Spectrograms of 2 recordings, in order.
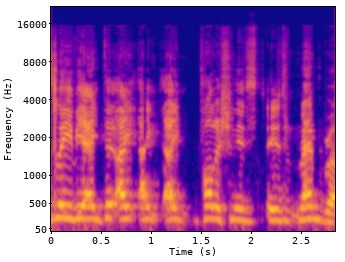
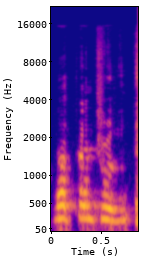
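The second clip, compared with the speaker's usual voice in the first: higher-pitched attempt at his accent; Eugene; 5 semitones higher than usual. Co-host trying a regular's accent, higher put-on voice. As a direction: mimic the catchphrase in a put-on accent. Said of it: "can we do a Eugene accent?".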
